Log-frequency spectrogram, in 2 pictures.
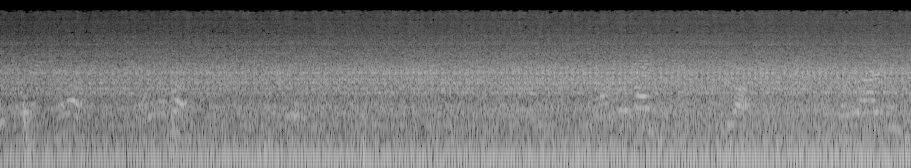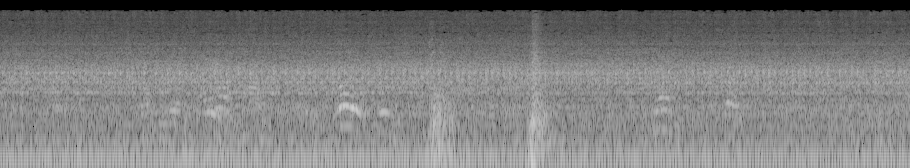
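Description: Sawmill engine running steadily at idle while no cut is being made, a low hum with a steady whine on top, growing slightly louder. Short voice calls come over it, and a few sharp knocks come near the end, the loudest about three quarters of the way through, as the log is shifted on the carriage.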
